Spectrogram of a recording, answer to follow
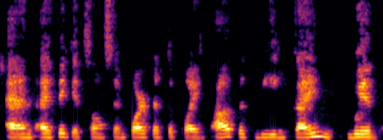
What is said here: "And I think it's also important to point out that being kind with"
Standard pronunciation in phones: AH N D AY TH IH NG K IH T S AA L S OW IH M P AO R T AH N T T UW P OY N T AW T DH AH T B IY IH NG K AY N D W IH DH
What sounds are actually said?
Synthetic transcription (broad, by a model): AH N D AY TH IH NG K IH T S AA L S OW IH M P AO R T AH N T T UW P OY N T AW T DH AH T B IY IH NG K AY N D W IH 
